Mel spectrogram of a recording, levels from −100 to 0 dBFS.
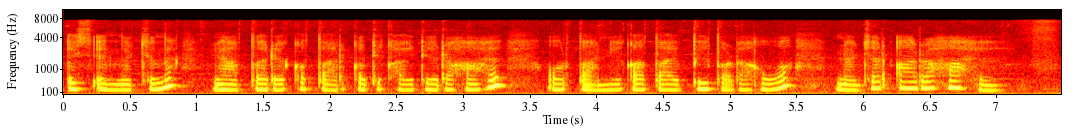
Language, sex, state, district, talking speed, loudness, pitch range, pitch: Hindi, female, Rajasthan, Jaipur, 175 wpm, -21 LUFS, 165-210 Hz, 175 Hz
